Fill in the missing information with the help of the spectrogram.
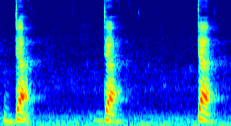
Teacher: I'm making sound with my voice and therefore it is a voiced consonant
